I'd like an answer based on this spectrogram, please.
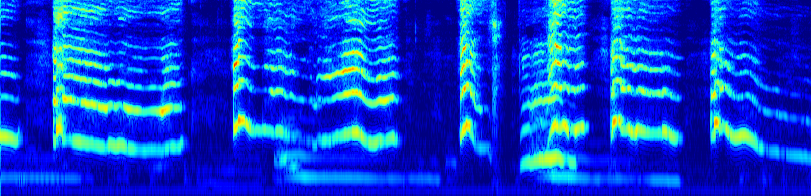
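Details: Pet dog indoors singing along with its owner: a series of drawn-out, wavering howls, some rising then gliding down, broken by short pauses, with a lower human voice sustaining notes beneath.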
